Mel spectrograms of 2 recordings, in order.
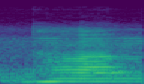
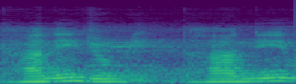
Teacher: যেমন তুমি ধান, ধান বললে একটু লম্বা হচ্ছে, খুবই সামান্য যদিও, কিন্তু ধানি, ধানি জমি, ধানি বললে কিন্তু ধায়ের পরে আবার নি চলে আসছে, এটা হচ্ছে হ্রস্ব উচ্চারণ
